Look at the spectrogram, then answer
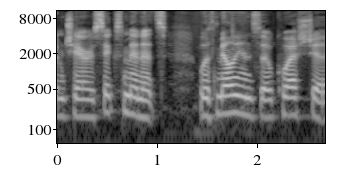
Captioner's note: speaking French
